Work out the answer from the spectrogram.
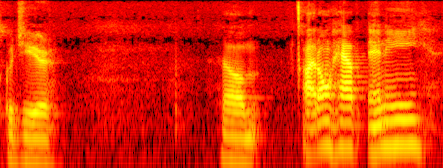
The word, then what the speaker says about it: Cugir: this is the cugir cool gear a lot of people pronounce differently the proper pronunciation is good year so I don't have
